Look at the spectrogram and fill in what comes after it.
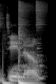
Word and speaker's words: Duenow: As for his last name, it's spelled D-U-E-N-O-W. So I checked with him to make sure I pronounced it right. – How do you pronounce your last name? – Well, that's up for interpretation. It's Dino, I guess.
